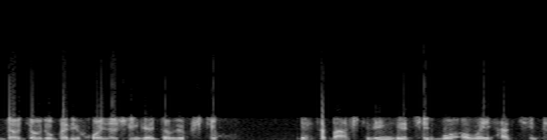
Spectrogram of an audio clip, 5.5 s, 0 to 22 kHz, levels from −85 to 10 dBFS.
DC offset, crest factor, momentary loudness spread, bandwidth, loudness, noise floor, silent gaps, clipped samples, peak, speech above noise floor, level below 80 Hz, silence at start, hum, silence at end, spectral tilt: under 0.1%; 18 dB; 5 LU; 7.4 kHz; -24 LUFS; -70 dBFS; none; under 0.1%; -8 dBFS; 45 dB; -72 dBFS; 0 s; none; 0 s; -6 dB/octave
